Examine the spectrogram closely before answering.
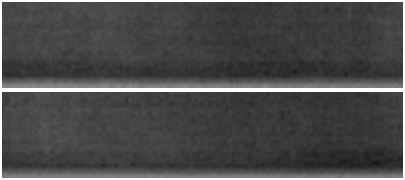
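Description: Steady low rumble of surf breaking on a beach, mixed with wind buffeting the microphone, with no distinct wave crashes standing out.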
